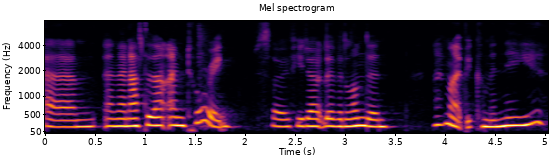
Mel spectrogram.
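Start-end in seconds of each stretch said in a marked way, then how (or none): 2.1-5.0 unsettling, creepy, lurking voice. Guest telling listeners about upcoming touring, in a creepy voice. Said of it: "Didn't mean to say that in such a creepy voice".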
